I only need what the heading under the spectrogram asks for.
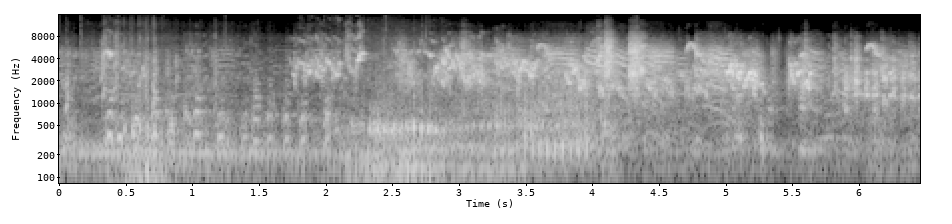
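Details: Feeding budgies: low rustling and scattered soft chirps at first, then a rising wave of loud, rolling warbles and chattering notes that peaks mid-clip before easing.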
